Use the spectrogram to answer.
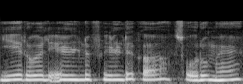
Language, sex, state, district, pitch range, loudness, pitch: Hindi, male, Bihar, Vaishali, 210-225 Hz, -11 LUFS, 215 Hz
